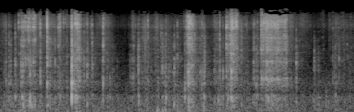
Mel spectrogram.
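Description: Brown paper bag being torn into strips by hand: a run of short, sharp rips, about six or seven, with paper rustling and crinkling between them.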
